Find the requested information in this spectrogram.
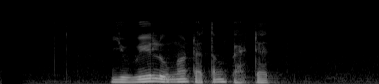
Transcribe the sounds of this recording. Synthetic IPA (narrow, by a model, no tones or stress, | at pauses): juwiluŋɔɖ̥ä̤t̪əŋb̥a̤ɖ̥a̤t̪̚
